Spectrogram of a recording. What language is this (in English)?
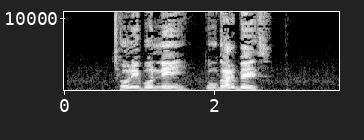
Sansi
